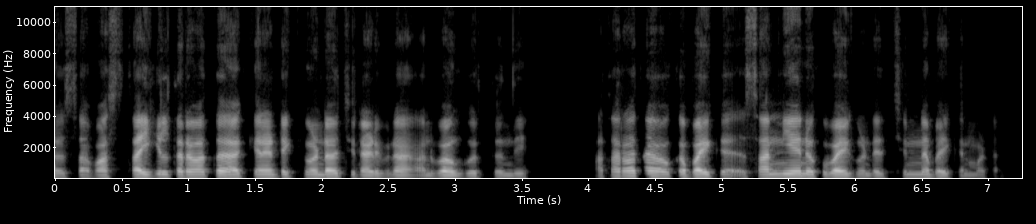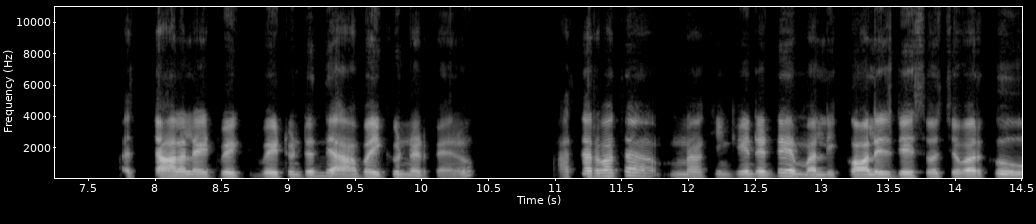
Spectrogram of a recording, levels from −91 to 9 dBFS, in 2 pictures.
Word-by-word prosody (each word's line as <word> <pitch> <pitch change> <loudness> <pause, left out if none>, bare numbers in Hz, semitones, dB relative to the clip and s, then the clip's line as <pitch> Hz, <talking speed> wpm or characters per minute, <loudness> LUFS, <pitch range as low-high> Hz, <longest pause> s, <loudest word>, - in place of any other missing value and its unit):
స - - -31 0.2
first 125 0 -4
cycle 150 +3 +3
తరువాత 150 +1 +1 0.3
kinetic 140 0 -1
Honda 135 -1 +3
ఒచ్చి 135 - -18
నడిపిన 120 +1 -2 0.2
అనుభవం 120 +1 0
గుర్తుంది. 115 -1 -13 0.6
ఆ - - -13
తరువాత 175 +2 -1 0.2
ఒక 140 - -4
బైక్ 140 0 +3 0.2
సన్నీ 155 +3 0
అని 160 - 0
ఒక 135 - -14
బైకుండేది. 120 -3 -1
చిన్న 150 -1 -11
బైకనమాట. 105 -3 -10 0.8
అది - - -8 0.2
చాలా 150 +1 +8
లైట్ 145 0 0
వెయి 140 - +2 0.2
వెయిటుంటుంది. 145 +6 -1
ఆ - - 0
బైక్ 145 -2 +3
కూడా 150 -2 -3
నడిపాను. 110 -2 -7 0.7
ఆ - - -8
తరువాత 190 +5 +1 0.5
నాకింకేంటంటే, 155 +3 -2 0.2
మళ్ళీ 140 0 0 0.2
కాలేజ్ 145 0 +5
డేస్ 145 0 +1
వచ్చేవరకు 135 +4 0
140 Hz, 150 wpm, -26 LUFS, 125-155 Hz, 0.8 s, చాలా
